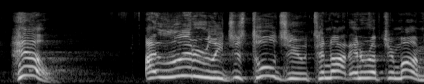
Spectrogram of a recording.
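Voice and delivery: put-on yelling across the room at a kid who walked off; retold angry shout. Dad in the kitchen scolding his son for leaving, shouting.

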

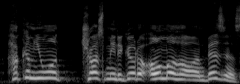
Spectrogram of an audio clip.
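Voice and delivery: mock a defensive spouse demanding trust; whiny offender. Offending spouse complains about not being trusted, whining. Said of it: "they're like".

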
